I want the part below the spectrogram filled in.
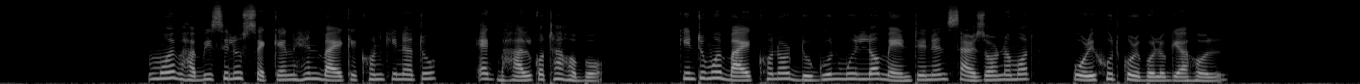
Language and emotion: Assamese, sad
